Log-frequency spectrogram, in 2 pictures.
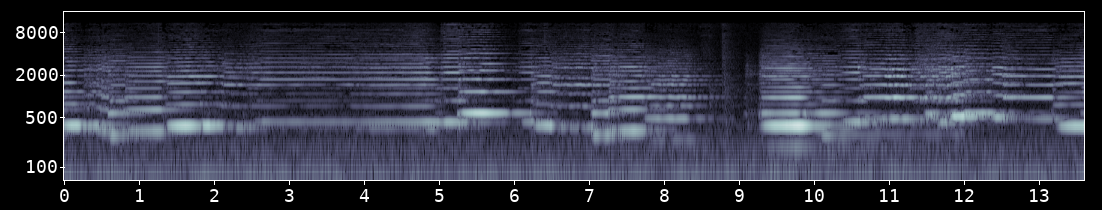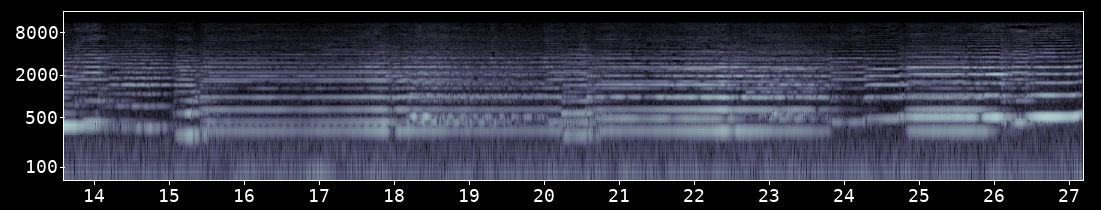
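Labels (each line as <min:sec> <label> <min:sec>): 0:00.0 A violin is being played in a beautiful and sad manner. 0:27.2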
